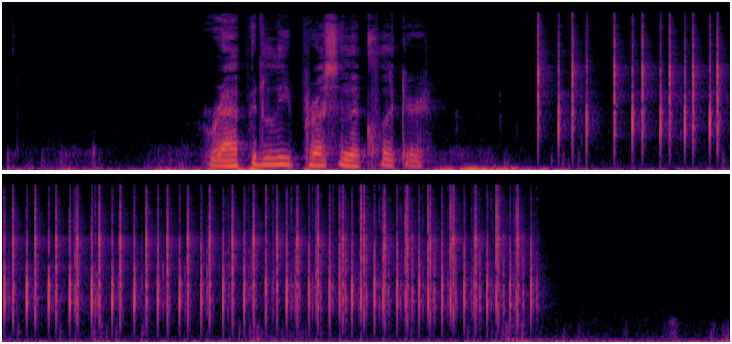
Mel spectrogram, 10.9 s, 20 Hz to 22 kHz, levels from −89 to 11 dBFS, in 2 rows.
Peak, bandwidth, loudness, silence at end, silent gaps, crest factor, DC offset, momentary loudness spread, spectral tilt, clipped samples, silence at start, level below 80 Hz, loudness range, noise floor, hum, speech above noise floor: -6 dBFS; 17 kHz; -33 LUFS; 0 s; none; 26 dB; under 0.1%; 10 LU; -3.5 dB/octave; under 0.1%; 0.05 s; -40 dBFS; 2 LU; -51 dBFS; none; 22 dB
